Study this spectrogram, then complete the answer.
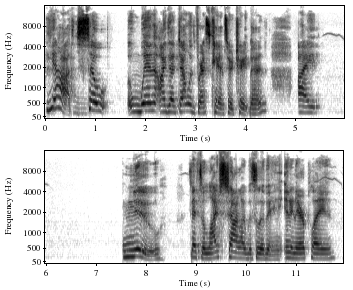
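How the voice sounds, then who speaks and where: Lively intonation marks this very slow speech, broken by long, frequent pauses. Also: woman, medium pitch for a woman. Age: 70s. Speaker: fashion designer and author. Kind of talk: interview answer.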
